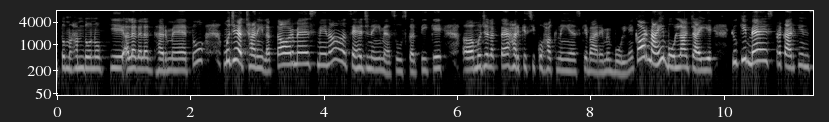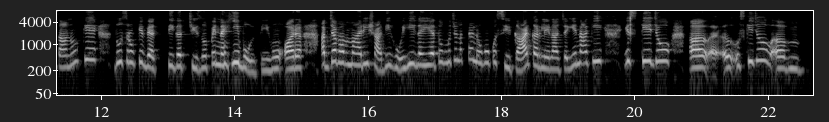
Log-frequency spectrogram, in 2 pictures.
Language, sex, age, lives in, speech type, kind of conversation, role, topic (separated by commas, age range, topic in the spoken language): Hindi, female, 30-34, India, conversation, advice, user, मैं भावनात्मक बोझ से जल्दी कैसे उबरूँ और शांत कैसे महसूस करूँ?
